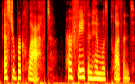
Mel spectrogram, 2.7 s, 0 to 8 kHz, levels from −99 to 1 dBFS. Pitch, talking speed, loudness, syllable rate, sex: 215 Hz, 175 wpm, -19 LUFS, 5.3 syllables/s, female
